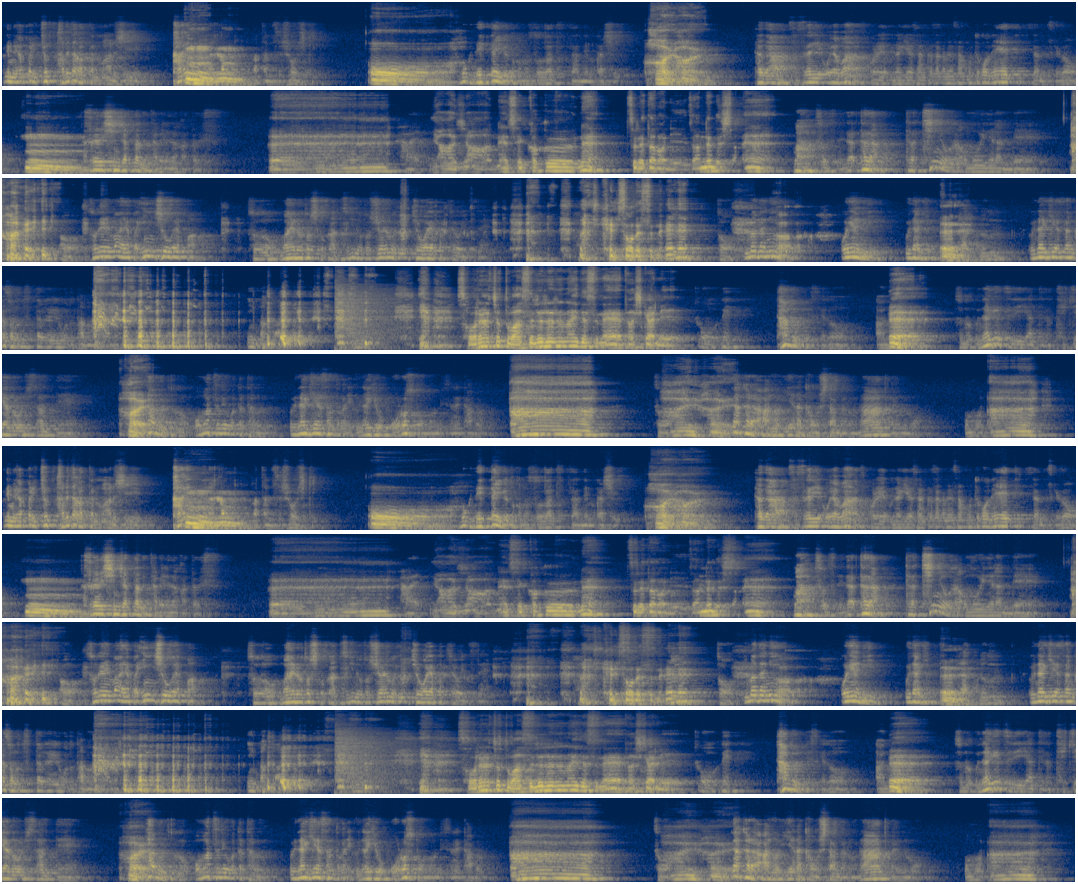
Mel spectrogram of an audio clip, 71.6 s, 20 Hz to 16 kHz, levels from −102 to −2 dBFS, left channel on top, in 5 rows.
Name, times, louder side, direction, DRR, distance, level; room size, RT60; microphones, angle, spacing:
voice 1, 0.0-1.9 2.3-4.2 5.7-5.8 6.1-8.2 9.3-9.5 10.0-14.4 15.4-17.1 18.5-18.8 19.6-19.9 23.6-23.8 24.9-26.0 26.4-28.1 29.4-31.2 31.9-35.1 36.3-36.5 37.5-37.8 38.2-39.1 39.8-40.3 40.7-41.0 41.4-42.0 42.3-44.5 46.2-46.7 47.6-47.9 51.3-51.4 52.2-52.7 53.3-54.3 54.6-54.8 55.7-58.3 59.2-60.8 61.1-63.7 66.0-66.2 67.0-69.5 70.1-70.4 70.7-70.8, right 2 dB, 70° right, 3 dB, 5.3 m, -36 dB
voice 2, 2.4-3.2 4.9-6.1 8.6-9.4 14.6-15.5 17.9-19.5 20.1-22.3 22.7-24.6 28.6-29.3 33.9-34.0 35.4-37.8 38.4-38.6 39.0-39.2 39.5-39.7 41.1-41.6 44.2-45.6 46.7-47.9 48.2-52.0 54.8-55.3 58.8-59.3 64.0-65.2 66.1-67.0 70.4-71.1, left 2 dB, 75° left, 5 dB, 2.6 m, -29 dB
sound 1, 47.4-49.1, left 1 dB, 20° left, 6.9 m, -44 dB
26.5 x 26.0 x 8.6 m, 0.92 s
head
